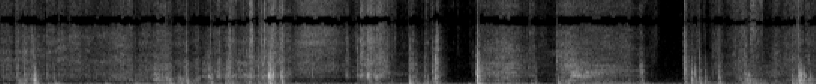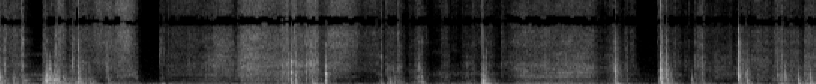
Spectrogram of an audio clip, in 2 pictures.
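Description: A bone folder rubbing and scraping along the score lines of a sheet of patterned paper, burnishing the folds crisp, with paper rustling and sharp taps as the sheet is lifted, flipped and laid back down on the scoring board.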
